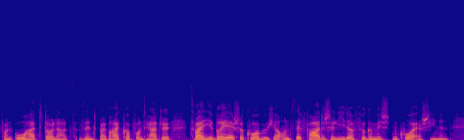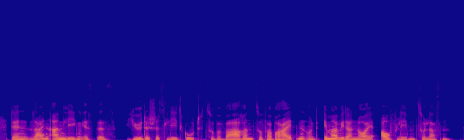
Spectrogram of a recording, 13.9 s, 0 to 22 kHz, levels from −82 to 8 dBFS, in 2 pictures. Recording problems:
muffled; very; fading above 2 kHz

